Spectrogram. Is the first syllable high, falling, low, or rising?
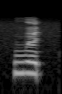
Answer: low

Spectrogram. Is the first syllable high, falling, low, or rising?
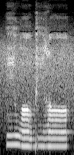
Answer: high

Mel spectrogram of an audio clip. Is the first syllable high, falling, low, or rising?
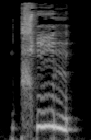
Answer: falling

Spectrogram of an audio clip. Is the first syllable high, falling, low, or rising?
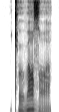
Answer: low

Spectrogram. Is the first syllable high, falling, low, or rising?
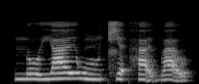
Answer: low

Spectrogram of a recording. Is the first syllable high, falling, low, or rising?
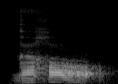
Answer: low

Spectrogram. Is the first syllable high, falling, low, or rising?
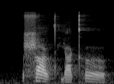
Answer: falling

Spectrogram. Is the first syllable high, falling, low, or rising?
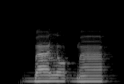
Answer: high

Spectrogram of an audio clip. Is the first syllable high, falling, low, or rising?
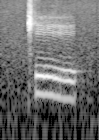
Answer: falling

